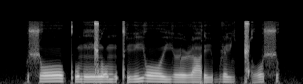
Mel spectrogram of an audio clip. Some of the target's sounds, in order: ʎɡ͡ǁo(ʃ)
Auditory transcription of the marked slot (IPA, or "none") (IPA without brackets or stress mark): ʃ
